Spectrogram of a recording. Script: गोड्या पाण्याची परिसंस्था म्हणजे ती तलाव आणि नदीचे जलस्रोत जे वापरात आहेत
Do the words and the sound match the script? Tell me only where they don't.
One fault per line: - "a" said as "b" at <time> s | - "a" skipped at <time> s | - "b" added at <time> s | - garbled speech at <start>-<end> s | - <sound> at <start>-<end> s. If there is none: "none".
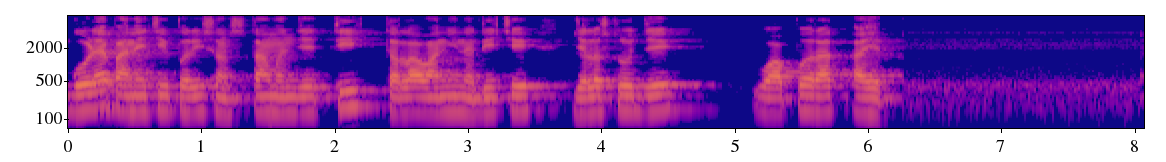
none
